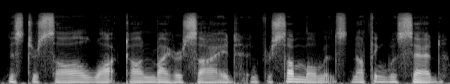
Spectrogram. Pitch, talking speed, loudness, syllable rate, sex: 105 Hz, 185 wpm, -18 LUFS, 4.1 syllables/s, male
